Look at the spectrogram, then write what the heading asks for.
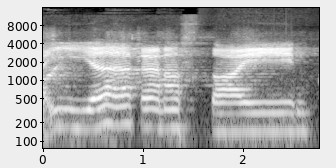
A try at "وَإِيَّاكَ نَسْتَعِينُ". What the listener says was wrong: তাইন, আবার তয়িন বলতেছেন। এখানে তয়িন হবে না, তা জবর তা, ঠিক আছে। ওয়া ইয়াকা নাস্তাইন।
